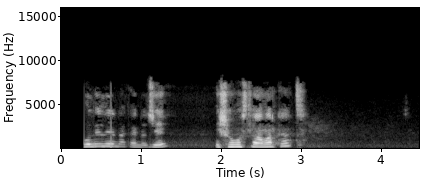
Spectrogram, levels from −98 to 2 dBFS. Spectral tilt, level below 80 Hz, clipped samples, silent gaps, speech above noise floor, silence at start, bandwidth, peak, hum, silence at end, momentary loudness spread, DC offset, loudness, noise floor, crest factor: -2.5 dB/octave; -64 dBFS; under 0.1%; none; 50 dB; 0.3 s; 8.2 kHz; -2 dBFS; none; 1.45 s; 15 LU; under 0.1%; -20 LUFS; -70 dBFS; 20 dB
